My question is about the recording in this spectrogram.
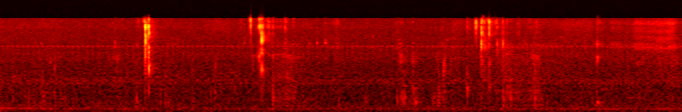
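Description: A person chewing food close to the microphone, with a few sharp, wet mouth clicks and smacks spread through.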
